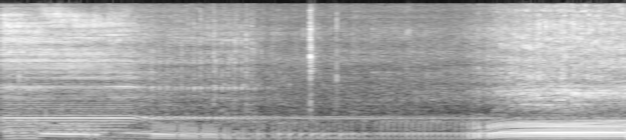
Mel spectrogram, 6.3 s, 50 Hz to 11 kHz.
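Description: Yamaha PW50 minibike's small two-stroke single-cylinder engine running at low throttle with an uneven putter, then rising sharply in level about five seconds in as the throttle opens.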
